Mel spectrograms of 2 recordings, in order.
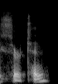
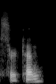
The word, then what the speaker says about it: certain: So in certain, like in mountain, you could push out the T, certain. That's fine. Or certain. See, it sounds weird if I try to do a schwa.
